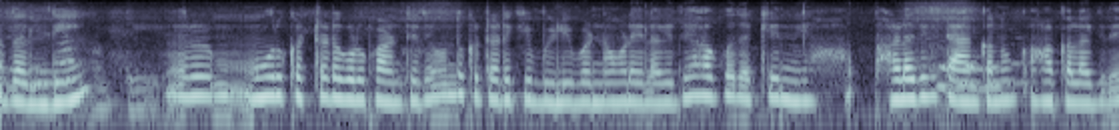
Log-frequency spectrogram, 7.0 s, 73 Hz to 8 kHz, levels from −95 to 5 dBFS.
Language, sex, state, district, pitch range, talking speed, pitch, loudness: Kannada, female, Karnataka, Mysore, 210-245 Hz, 130 wpm, 225 Hz, -22 LUFS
